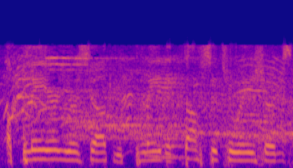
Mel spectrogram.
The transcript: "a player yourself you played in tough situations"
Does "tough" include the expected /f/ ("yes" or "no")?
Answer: yes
